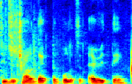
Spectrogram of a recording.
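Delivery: ordinary delivery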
